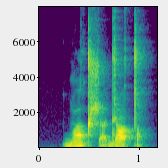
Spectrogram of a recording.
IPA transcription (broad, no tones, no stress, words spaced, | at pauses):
bĩtˤ ʃɛ̰dɪtˤ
